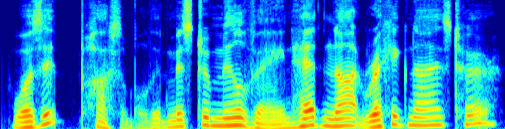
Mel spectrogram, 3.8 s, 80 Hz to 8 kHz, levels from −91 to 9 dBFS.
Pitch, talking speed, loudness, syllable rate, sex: 150 Hz, 160 wpm, -18 LUFS, 4.6 syllables/s, male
